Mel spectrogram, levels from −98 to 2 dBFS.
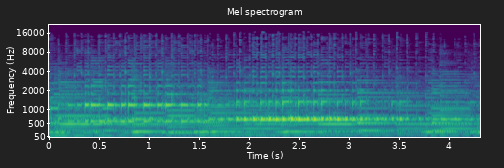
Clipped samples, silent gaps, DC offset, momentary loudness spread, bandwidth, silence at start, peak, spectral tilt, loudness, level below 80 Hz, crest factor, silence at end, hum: under 0.1%; none; under 0.1%; 12 LU; 15 kHz; 0 s; -6 dBFS; -6 dB/octave; -23 LUFS; -62 dBFS; 16 dB; 0 s; none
